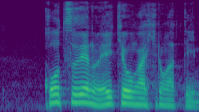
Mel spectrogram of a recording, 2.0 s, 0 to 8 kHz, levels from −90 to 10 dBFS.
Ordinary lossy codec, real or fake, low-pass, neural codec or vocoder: none; fake; none; codec, 16 kHz, 8 kbps, FreqCodec, larger model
